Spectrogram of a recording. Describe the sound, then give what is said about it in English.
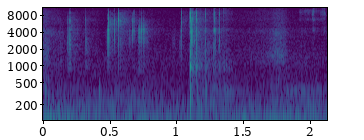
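Dice are rolled to determine a magic item, tumbling and clattering across a hard table in a quick burst of small sharp clicks, with a louder knock near the middle before they settle on 89. The sound is faint and there is no talking. “So let the dice land where it may.”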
